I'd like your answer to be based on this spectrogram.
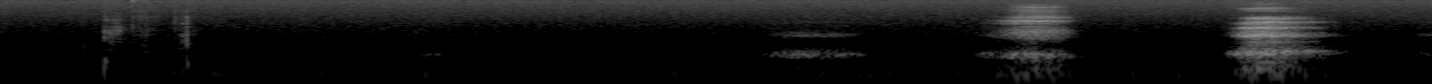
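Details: Late-night sneezing fit from a cold, woken by a nose tickle: after a few faint clicks, three sharp in-breaths, each louder than the last; gasping build-up before a sneeze, muffled into a pillow.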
